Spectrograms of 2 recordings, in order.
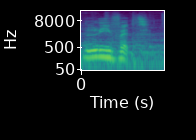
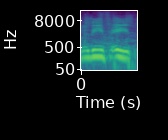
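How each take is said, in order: First: The name ends with a short 'it' sound. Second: The name ends with the word 'eight'. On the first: "I am pronouncing it this way" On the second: "or something like that"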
